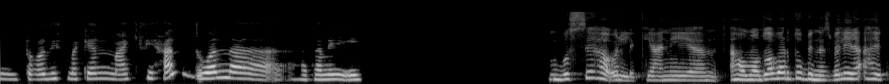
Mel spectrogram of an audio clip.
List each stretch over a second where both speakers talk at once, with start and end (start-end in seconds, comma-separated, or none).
none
